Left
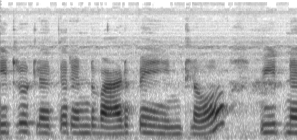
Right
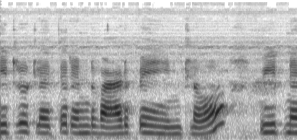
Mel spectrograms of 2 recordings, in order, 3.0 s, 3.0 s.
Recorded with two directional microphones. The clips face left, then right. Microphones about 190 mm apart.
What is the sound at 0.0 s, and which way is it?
Speech, centre (ahead or behind).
